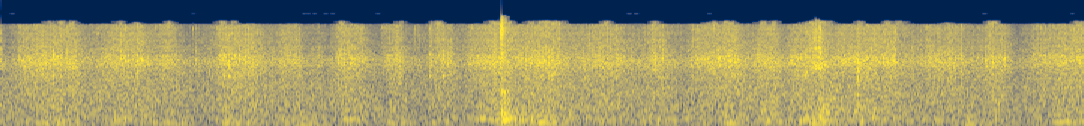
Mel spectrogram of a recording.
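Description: Full-scale traditional timber-frame wooden houses shaken on an earthquake shaking table: a continuous rumbling rattle full of creaks and crackles from the timber frame and walls, with a sharp crack about three seconds in and another at the end.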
